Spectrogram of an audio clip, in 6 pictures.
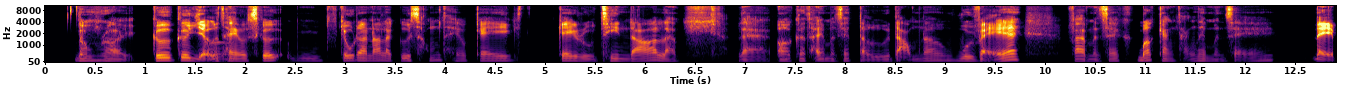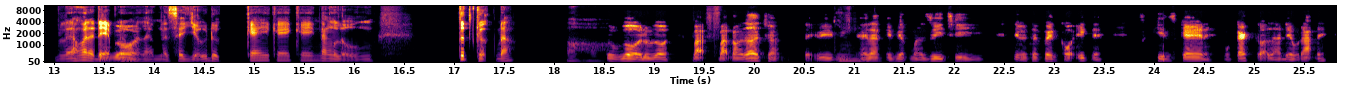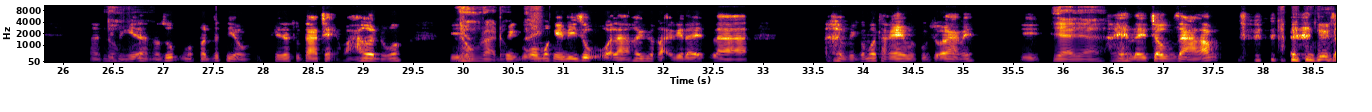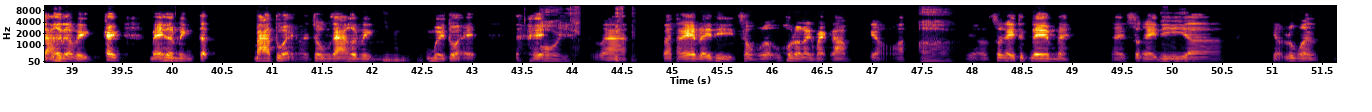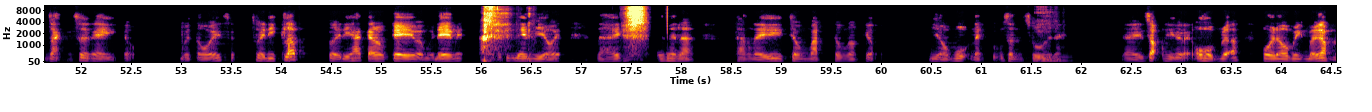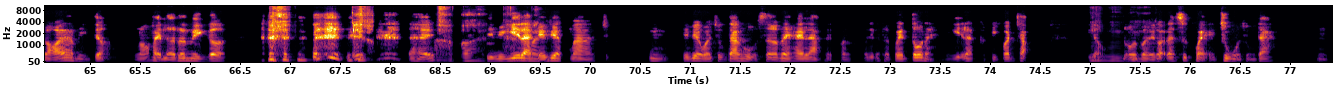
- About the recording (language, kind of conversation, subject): Vietnamese, unstructured, Bạn nghĩ làm thế nào để giảm căng thẳng trong cuộc sống hằng ngày?
- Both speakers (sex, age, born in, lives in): male, 20-24, Vietnam, United States; male, 20-24, Vietnam, Vietnam
- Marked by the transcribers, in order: tapping; in English: "routine"; sniff; other background noise; in English: "skincare"; unintelligible speech; laughing while speaking: "Đúng"; chuckle; laughing while speaking: "à"; laugh; laughing while speaking: "em"; laugh; laughing while speaking: "Đấy"; chuckle; in English: "club"; chuckle; laughing while speaking: "Đấy"; laughing while speaking: "ồm"; chuckle; laugh; laughing while speaking: "Đấy"; unintelligible speech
